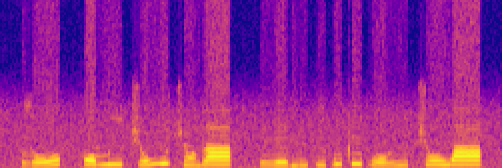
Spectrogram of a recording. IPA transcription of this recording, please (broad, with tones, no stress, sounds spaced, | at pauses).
z o˨˦ | k ɔ˧ m iː˧ t͡ʃ o˨˦ v u˦ t͡ʃ ɔ̃˧ d a˦ | ɣ eː˧ ɡ ĩ˧ k͡p i˧ ɓ ɨ˦ t ĩ˦ ɓ oː˨ ɣ i˦˨ t͡ʃ oː˦ w a˦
